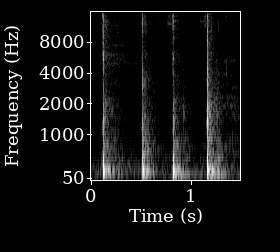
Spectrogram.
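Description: Four taps on the tops of two sandwich bread loaves, baked about 25 minutes at 350, to check doneness. Each tap is a short, dull, low thump with a hollow tone and almost no ring. The loaves sound hollow, meaning they are baked through and ready.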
